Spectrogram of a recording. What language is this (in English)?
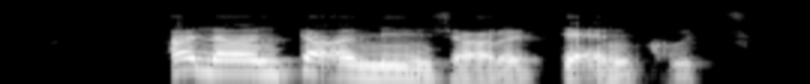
Bamun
